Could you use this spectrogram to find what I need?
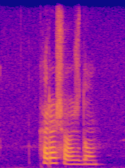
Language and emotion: Russian, neutral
